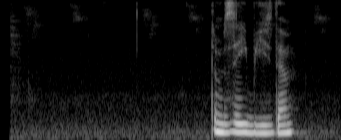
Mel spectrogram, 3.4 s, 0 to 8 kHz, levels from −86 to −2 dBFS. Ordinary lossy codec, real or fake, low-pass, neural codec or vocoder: none; real; none; none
